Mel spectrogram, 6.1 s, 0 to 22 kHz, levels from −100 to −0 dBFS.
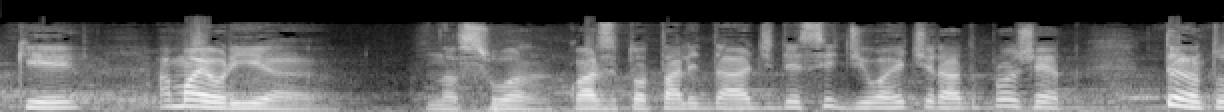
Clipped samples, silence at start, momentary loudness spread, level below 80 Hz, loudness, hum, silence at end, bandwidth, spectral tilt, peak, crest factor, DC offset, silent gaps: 0.2%; 0 s; 15 LU; -42 dBFS; -14 LUFS; none; 0 s; 11 kHz; -4.5 dB/octave; 0 dBFS; 14 dB; under 0.1%; none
